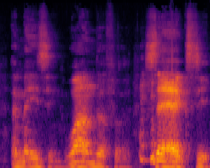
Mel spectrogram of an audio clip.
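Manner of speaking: put-on heavy Italian accent, loud. Retelling what a judge said loudly during a show: Bruno Tonioli thick Italian accent. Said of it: "in his big, thick Italian accent".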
